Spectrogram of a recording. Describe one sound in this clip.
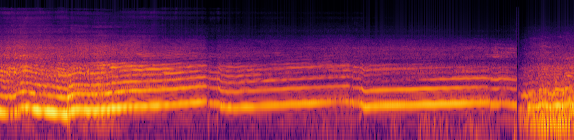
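A rally car engine roars and revs hard as it races past.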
